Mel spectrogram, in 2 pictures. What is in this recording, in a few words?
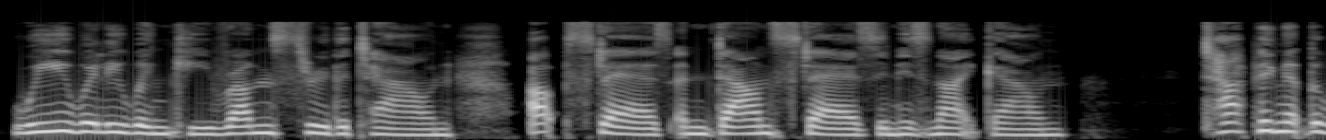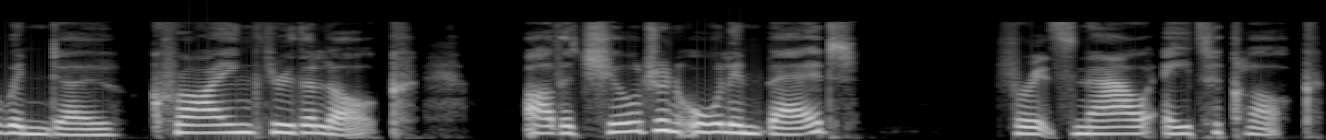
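Wee Willie Winkie female british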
